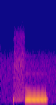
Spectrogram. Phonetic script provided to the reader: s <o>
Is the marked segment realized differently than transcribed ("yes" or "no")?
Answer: no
